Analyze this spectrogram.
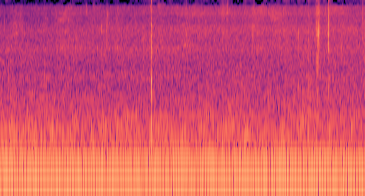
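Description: A steady low rumble, with a faint sharp tick about two seconds in and two more near four seconds.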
